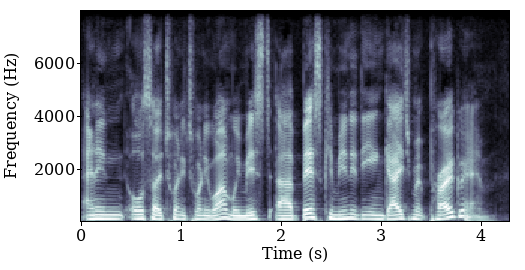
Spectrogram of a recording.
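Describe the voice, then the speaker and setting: A man hosting a podcast interview, talking warmly with frequent ums and restarts. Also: medium pitch, fairly quick, no echo, clean studio sound. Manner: warm, hesitant with many ums and restarts. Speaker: podcast host.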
